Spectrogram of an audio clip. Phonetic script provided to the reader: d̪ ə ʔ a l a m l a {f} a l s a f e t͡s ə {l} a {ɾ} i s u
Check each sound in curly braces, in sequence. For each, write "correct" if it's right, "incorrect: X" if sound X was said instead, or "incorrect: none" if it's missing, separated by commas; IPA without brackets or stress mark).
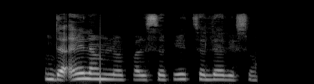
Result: correct, correct, correct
